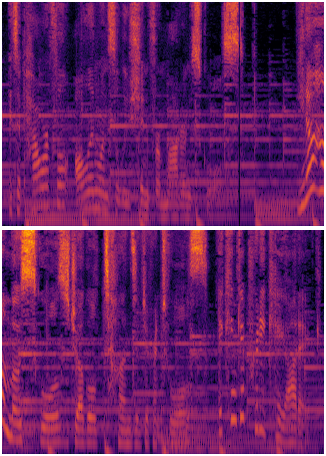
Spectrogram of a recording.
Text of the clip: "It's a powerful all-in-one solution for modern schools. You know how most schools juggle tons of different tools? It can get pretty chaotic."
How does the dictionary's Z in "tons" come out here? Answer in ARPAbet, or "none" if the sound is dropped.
Z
